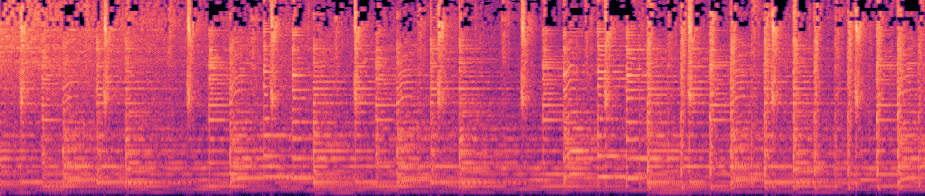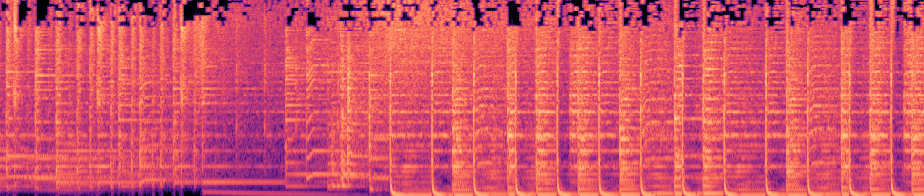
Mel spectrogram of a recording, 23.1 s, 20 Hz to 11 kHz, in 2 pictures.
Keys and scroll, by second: 16.8 ctrl+z, 17.1 ctrl+j.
